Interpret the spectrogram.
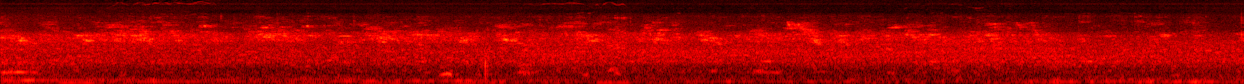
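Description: Faint outdoor background of scattered small bird chirps over a low, steady rumble.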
